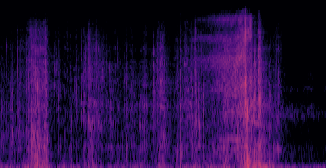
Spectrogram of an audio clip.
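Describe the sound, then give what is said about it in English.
Continuous crinkling and rustling of a paper sheet being handled and turned over, with irregular crackles and a sharper crunch near the end, heard on its own without any talking. “Oh, I don't know why you're turning it over. There's nothing written.”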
